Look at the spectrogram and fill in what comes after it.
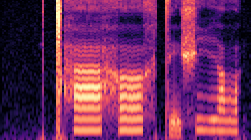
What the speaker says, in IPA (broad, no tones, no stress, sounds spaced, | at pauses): ǀʰ aː h ʌː x t ḛ ʃ iː lˠ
